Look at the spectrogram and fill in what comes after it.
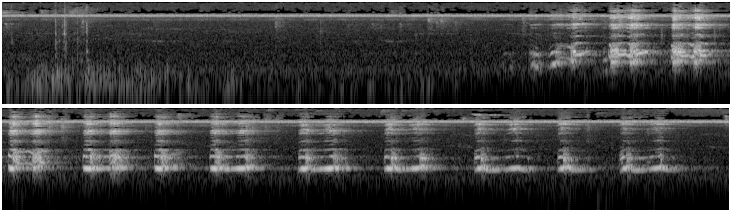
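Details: Howler monkeys in Costa Rica: after five quiet seconds, a run of hoarse, pulsed grunting calls starts, repeated about one and a half times per second. A steady, high insect whine runs throughout.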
